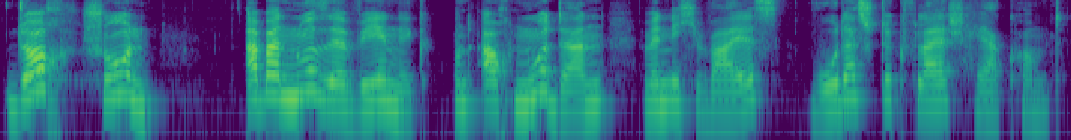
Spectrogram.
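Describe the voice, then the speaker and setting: For a scripted listening test, a woman voices a cookbook author being interviewed. She sounds fairly high-pitched and keeps her reading calm and measured.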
